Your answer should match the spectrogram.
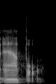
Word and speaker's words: Apol: called himself Apple, A P O L, pronounced Apple.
